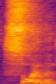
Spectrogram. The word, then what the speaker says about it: Soylent: In a world where a company named the SOYLENT Corporation is SOYLENT, spelled like soy, S-O-Y, and then lent, like, I'm thinking like lentils or something like that.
